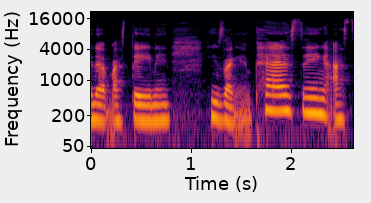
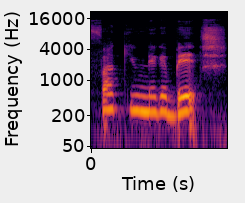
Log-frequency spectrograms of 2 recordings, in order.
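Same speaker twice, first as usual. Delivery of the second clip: mock light, high, mild screamed yell; 6 semitones higher than usual. Retelling a guest screaming while being made to leave: imitating someone screaming. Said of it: "he screams".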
